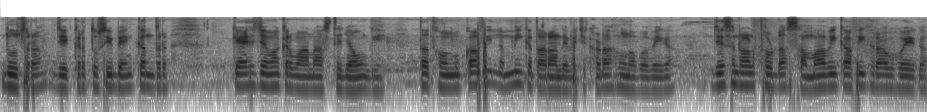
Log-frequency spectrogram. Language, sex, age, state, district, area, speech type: Punjabi, male, 18-30, Punjab, Bathinda, urban, spontaneous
